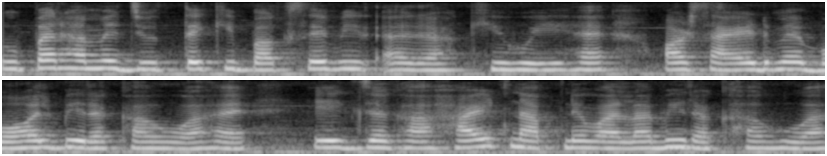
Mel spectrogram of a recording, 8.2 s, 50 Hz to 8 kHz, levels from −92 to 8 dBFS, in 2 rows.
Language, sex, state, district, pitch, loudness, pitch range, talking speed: Hindi, female, Punjab, Kapurthala, 235 Hz, -15 LUFS, 220-245 Hz, 180 wpm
